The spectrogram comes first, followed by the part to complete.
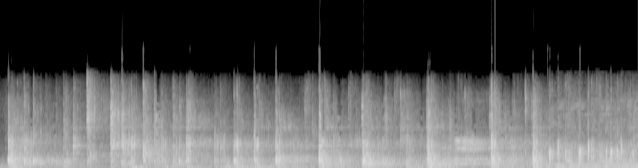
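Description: Flamenco dancer's footwork (zapateado): shoes striking the stage floor in rapid, uneven beats, starting abruptly and giving way to held musical tones near the end.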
